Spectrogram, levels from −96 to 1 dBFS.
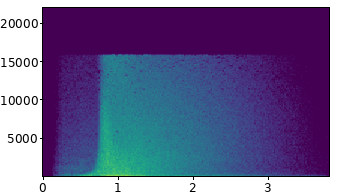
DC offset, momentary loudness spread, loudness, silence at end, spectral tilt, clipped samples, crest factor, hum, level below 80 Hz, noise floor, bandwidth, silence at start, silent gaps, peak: under 0.1%; 24 LU; -23 LUFS; 1.05 s; -4 dB/octave; under 0.1%; 22 dB; none; -30 dBFS; -73 dBFS; 16 kHz; 0.3 s; none; -4 dBFS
